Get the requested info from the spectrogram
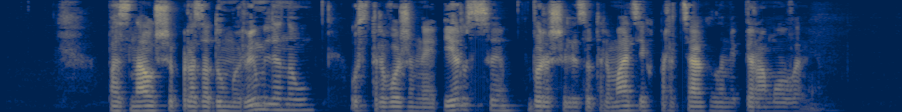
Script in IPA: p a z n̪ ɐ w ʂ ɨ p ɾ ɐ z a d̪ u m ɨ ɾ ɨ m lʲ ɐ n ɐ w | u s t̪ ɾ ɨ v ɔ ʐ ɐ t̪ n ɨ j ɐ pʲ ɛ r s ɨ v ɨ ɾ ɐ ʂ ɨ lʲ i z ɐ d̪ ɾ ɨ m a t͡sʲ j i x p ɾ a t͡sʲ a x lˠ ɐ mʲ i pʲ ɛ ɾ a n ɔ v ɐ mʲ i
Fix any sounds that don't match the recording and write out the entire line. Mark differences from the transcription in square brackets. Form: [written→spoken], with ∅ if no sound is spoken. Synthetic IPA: p a z n̪ [ɐ→a] w ʂ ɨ p ɾ ɐ z a d̪ u m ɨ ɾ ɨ m lʲ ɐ n ɐ w | u s t̪ ɾ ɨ v ɔ ʐ ɐ [t̪→∅] n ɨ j ɐ pʲ ɛ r s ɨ v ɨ ɾ ɐ ʂ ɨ lʲ i z ɐ [d̪→t̪] ɾ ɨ m a t͡sʲ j i x p ɾ a t͡sʲ a [x→ɣ] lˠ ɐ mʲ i pʲ ɛ ɾ a [n→m] ɔ v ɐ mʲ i

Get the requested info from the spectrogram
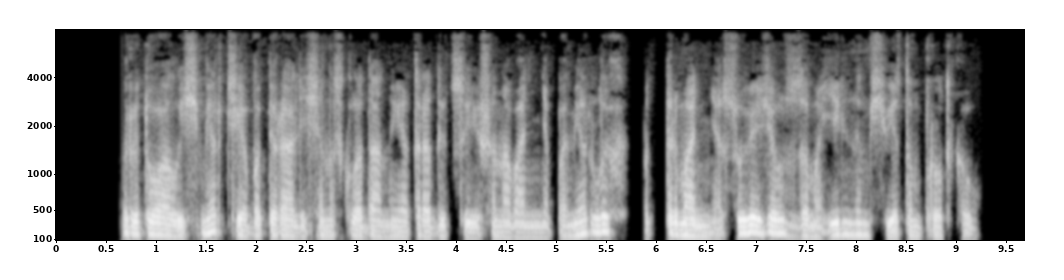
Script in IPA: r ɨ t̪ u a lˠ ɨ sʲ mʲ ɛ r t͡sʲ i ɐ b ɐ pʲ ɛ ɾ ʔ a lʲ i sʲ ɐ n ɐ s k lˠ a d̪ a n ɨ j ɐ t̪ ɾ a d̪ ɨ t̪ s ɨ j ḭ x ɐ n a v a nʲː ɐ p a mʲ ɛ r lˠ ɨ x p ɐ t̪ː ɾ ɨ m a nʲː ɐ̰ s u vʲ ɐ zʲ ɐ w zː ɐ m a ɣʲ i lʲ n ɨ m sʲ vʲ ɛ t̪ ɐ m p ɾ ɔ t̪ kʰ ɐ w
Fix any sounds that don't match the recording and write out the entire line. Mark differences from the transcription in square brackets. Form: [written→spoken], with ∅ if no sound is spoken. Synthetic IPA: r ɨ t̪ u a lˠ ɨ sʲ mʲ ɛ r t͡sʲ i ɐ b ɐ pʲ ɛ ɾ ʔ a lʲ i sʲ ɐ n ɐ s k lˠ a d̪ a n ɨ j ɐ t̪ ɾ a d̪ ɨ t̪ s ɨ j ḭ [x→ʂ] ɐ n a v a nʲː ɐ p a mʲ ɛ r lˠ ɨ x p ɐ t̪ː ɾ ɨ m a nʲː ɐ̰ s u vʲ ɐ zʲ ɐ w zː ɐ m a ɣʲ i lʲ n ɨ m sʲ vʲ ɛ t̪ ɐ m p ɾ ɔ t̪ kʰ ɐ w

